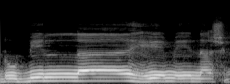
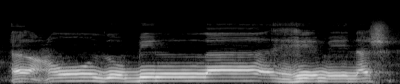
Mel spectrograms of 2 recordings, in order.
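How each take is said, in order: First: The first word is clipped and run together. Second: Each word is said fully and distinctly. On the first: The speaker calls it wrong. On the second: The speaker calls it right.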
